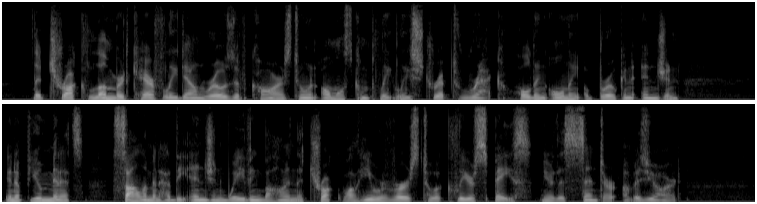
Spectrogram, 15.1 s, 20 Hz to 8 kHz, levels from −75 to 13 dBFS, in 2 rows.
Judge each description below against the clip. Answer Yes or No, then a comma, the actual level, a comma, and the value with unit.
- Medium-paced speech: Yes, average, 175 wpm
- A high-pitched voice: No, low, 110 Hz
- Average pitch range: Yes, average, 4.1 semitones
